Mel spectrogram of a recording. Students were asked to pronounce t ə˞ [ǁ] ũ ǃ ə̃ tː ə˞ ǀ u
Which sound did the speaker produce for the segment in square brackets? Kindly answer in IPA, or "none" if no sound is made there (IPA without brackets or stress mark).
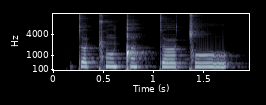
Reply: ǁ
